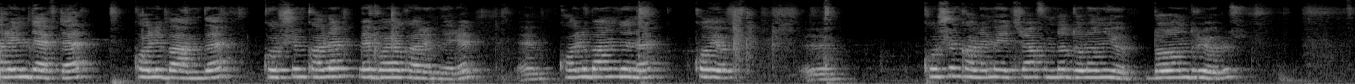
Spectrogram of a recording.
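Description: A young boy talks calmly close by.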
